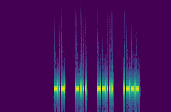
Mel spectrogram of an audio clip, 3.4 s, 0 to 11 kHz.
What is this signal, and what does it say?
Morse code, heard as a keyed tone, about 47 wpm, spaced as for 28 wpm, 700 Hz. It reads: KB7J
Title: USA Call Signs - 4 Characters - 3x Character Spacing - 50wpm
